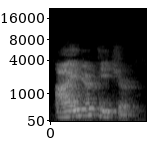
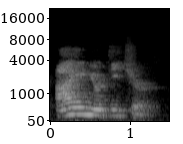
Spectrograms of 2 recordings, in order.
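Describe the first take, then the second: No difference in how they are said.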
